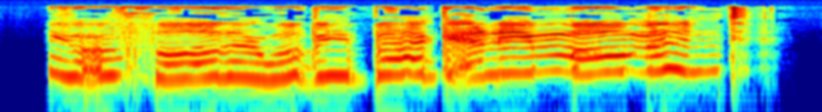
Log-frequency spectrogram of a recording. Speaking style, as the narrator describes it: she wailed

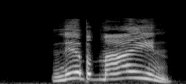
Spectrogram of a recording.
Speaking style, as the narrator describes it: he shouts gleefully

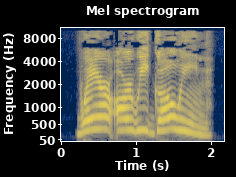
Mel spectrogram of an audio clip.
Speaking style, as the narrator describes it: Alex yelled over the wind

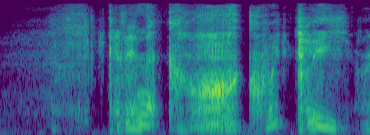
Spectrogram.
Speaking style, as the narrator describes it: hissed

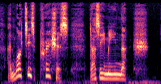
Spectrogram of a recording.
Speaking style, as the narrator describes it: breathed Frodo

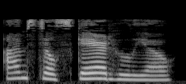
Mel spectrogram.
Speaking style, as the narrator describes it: Romy murmured

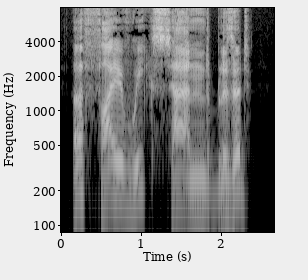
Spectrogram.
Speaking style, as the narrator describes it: said Deep Thought haughtily

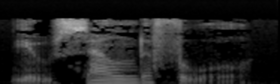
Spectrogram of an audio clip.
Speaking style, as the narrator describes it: he muttered to himself

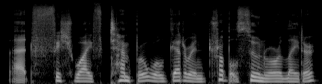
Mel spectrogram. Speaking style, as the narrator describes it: Suan muttered

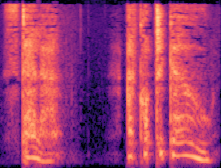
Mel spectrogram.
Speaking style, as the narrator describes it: Joy whispered

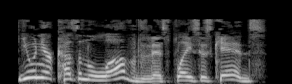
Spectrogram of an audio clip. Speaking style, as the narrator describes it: he yells up

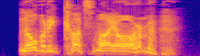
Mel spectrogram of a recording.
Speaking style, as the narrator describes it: Drake rasped

